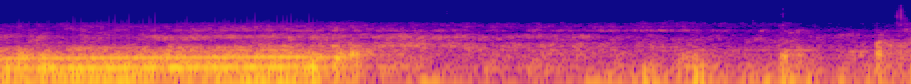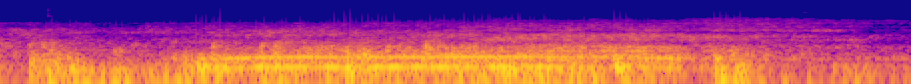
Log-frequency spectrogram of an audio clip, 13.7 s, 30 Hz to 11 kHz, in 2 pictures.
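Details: Mercedes-Benz C300 on a test drive just after front-end work (CV axles, wheel bearings, front brakes), microphone in the back seat: low droning rumble from the rear varying with road speed, about three pulses a second; source still unknown.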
